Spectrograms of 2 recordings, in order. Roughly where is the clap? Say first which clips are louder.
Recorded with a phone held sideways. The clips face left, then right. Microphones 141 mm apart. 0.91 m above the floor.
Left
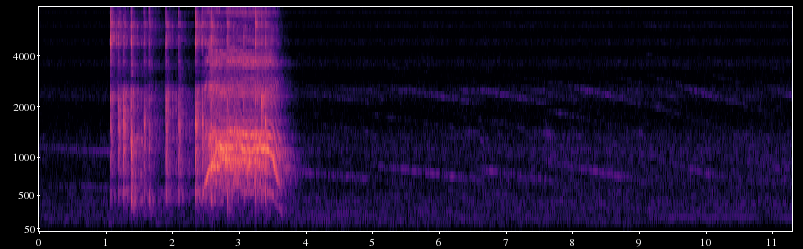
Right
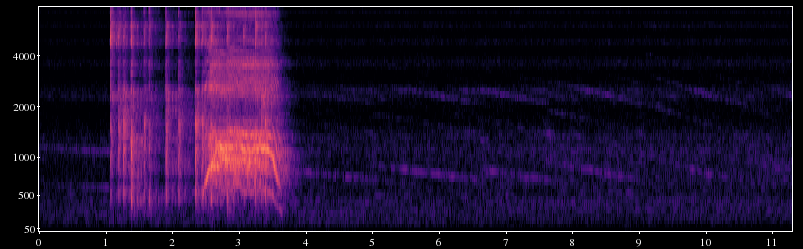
Even; centre.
